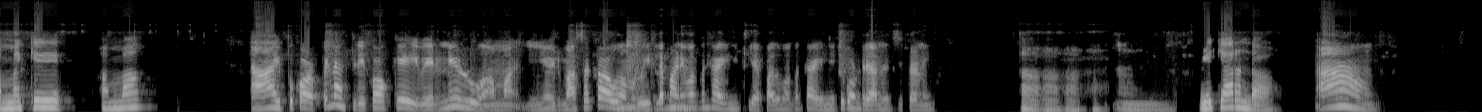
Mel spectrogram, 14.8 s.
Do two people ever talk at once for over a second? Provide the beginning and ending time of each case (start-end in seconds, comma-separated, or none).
none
